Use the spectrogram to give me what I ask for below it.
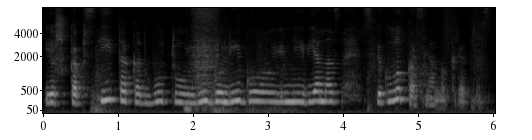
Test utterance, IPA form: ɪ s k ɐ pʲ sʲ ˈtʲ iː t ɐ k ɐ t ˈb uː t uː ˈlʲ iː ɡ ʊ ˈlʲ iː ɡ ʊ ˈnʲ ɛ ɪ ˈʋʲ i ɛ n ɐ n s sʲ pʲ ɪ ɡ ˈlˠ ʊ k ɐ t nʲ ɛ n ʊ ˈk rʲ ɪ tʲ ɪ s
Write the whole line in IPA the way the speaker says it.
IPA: ɪ ʃ k ɐ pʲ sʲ ˈtʲ iː t ɐ k ɐ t ˈb uː t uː ˈlʲ iː ɡ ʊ ˈlʲ iː ɡ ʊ ˈnʲ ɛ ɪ ˈʋʲ i ɛ n ɐ s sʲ pʲ ɪ ɡ ˈlˠ ʊ k ɐ s nʲ ɛ n ʊ ˈk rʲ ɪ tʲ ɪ s

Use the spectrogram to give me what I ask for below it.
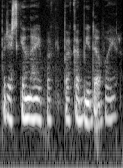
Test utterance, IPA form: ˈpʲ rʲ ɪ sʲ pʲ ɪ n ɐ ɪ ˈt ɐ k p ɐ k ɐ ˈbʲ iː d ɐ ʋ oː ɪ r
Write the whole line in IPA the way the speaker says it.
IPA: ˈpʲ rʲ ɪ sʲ kʲ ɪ n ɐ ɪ ˈp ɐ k p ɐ k ɐ ˈbʲ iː d ɐ ʋ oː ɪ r

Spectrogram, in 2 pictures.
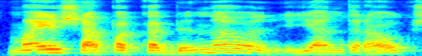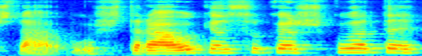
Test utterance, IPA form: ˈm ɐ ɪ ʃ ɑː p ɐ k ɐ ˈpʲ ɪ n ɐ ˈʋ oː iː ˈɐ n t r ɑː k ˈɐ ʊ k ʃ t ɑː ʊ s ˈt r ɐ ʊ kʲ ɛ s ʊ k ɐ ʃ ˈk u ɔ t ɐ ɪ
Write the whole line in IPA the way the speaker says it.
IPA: ˈm ɐ ɪ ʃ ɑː p ɐ k ɐ ˈbʲ ɪ n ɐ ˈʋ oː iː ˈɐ n t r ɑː ˈɐ ʊ k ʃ t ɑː ʊ ʃ ˈt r ɐ ʊ kʲ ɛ s ʊ k ɐ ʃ ˈk u ɔ t ɐ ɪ

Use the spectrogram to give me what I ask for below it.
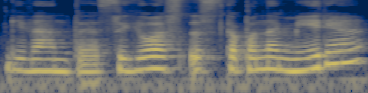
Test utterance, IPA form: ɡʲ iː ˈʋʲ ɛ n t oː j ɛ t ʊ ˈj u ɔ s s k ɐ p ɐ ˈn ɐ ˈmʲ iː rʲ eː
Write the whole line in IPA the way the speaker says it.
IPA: ɡʲ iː ˈʋʲ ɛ n t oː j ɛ s ʊ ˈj u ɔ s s k ɐ p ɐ ˈn ɐ ˈmʲ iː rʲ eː

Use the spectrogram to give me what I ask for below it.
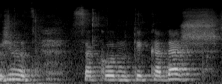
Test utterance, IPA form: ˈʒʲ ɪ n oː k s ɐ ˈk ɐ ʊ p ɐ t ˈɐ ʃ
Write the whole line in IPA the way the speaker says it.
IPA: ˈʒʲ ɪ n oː t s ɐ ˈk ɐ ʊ k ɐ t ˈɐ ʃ

